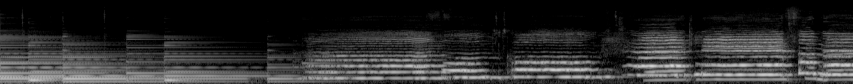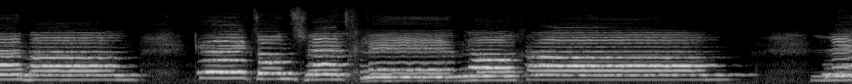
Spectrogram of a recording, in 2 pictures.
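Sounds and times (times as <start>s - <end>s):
acoustic guitar chord: 0.0s - 3.4s.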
